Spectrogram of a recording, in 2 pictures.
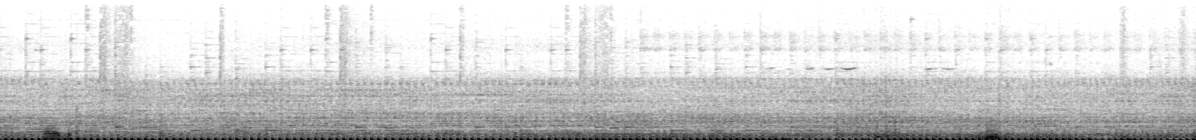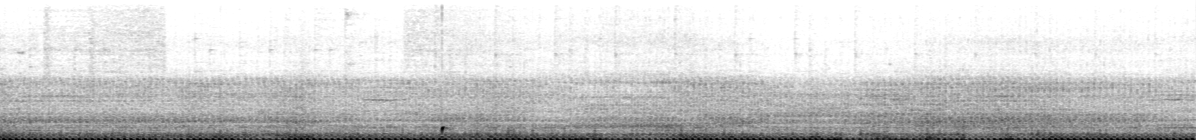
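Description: A motorcycle engine runs steadily at low speed.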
